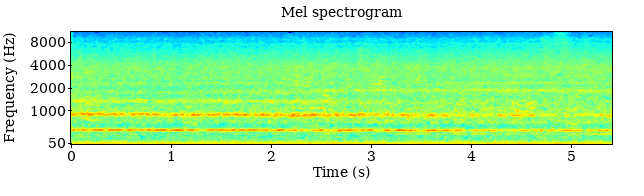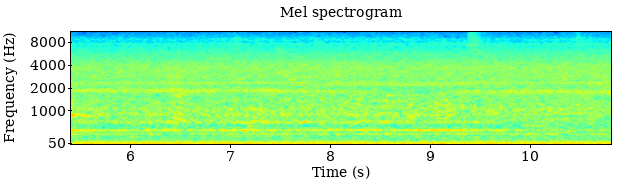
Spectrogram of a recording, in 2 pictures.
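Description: A moving rail car heard from inside: a steady low rumble under a whine of several steady tones, with the whine fading away in the last few seconds.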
